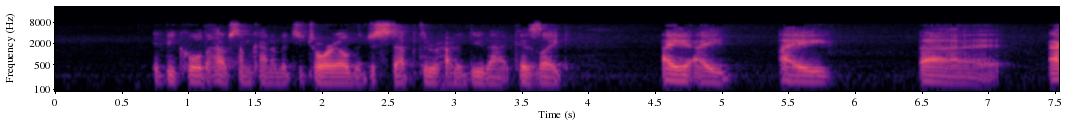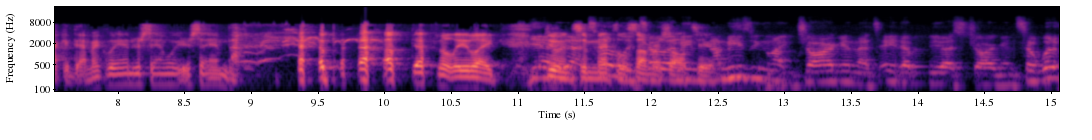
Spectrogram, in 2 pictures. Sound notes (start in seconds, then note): 8.8 laughs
